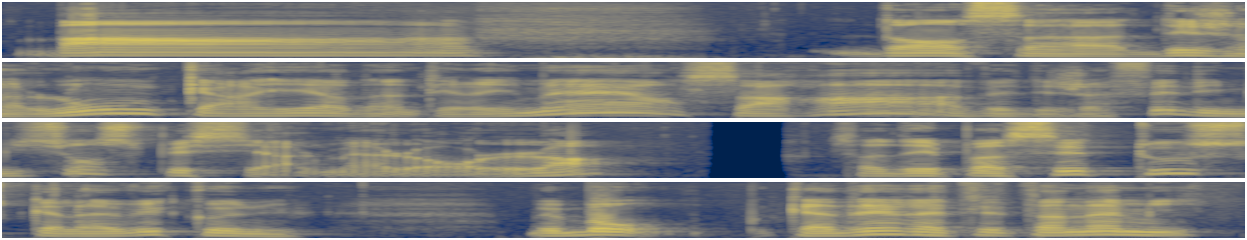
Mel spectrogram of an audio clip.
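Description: A man reading a novel aloud as narrator, in an expressive, animated manner. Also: fairly low pitch, moderate pace, creaky. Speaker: audiobook narrator.

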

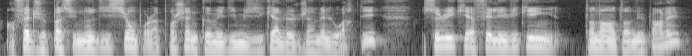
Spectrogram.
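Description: A man's voice: on the low side, expressive, brisk, gravelly, dark tone. A man voicing an anxious young factory worker who earnestly lays out a plan, within a read-aloud story. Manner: earnest, explaining plans in detail.

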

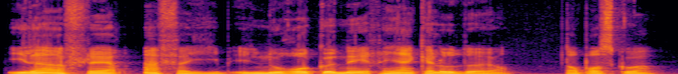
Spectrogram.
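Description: A man's voice: medium pitch, moderate pace, mellow, lightly acted. A man voicing an anxious young factory worker who earnestly lays out a plan, within a read-aloud story. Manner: earnest, explaining plans in detail.

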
